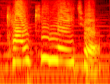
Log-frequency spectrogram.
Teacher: र नहीं बोलना लास्ट में. कैलकुलेटर.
